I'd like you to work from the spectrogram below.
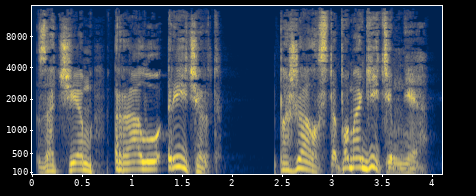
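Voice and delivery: high-pitched urgent plea; desperate pleading. A narrator's reading. Wizard asks parents' spirits for help, desperate pleading. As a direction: beg for help before they vanish.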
